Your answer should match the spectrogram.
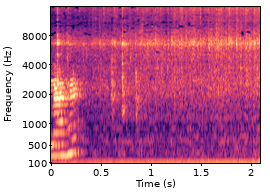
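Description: Ragi chilla batter frying in oil on a hot pan: a steady, even sizzle from the oil just added around the pancake's edge, over a constant low hum.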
